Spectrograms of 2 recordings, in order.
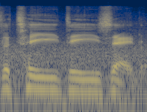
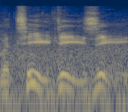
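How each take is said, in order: First: The letter Z is said the non-American way. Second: The letter Z is said the American way.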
